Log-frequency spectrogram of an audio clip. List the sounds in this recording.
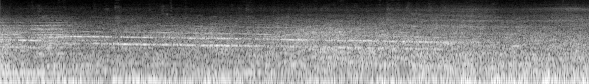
car horn, siren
